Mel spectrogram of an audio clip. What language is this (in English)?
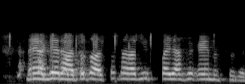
Marathi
